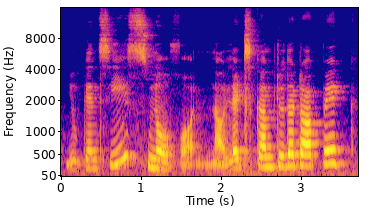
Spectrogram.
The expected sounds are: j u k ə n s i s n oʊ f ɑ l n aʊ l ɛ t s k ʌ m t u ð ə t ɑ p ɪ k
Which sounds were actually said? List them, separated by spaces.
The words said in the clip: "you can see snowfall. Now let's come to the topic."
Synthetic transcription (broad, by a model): j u k ə n s i s n oʊ f ɑ l n aʊ l ɛ t s k ʌ m t u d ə t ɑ p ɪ k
